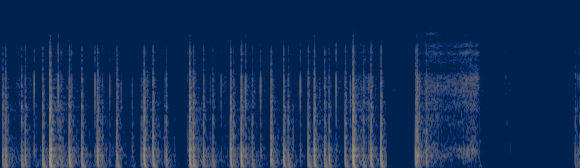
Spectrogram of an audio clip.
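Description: Long acrylic nails tap rapidly across the surface of a large, hollow, inflated blue latex balloon, making a quick run of short, dull, thumping ticks for about three seconds. After a brief pause, the nails scratch the surface in a soft, bright, hissing rub, followed by near silence with a few faint clicks.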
